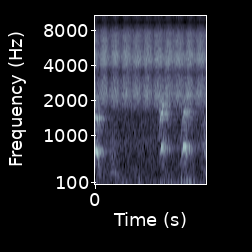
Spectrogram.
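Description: Cicada chorus: a dense, steady, shrill buzz with a fine pulsing. A few short yelps cut in at the start and twice near the end.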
